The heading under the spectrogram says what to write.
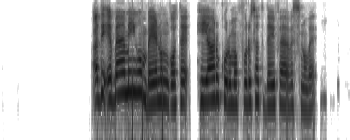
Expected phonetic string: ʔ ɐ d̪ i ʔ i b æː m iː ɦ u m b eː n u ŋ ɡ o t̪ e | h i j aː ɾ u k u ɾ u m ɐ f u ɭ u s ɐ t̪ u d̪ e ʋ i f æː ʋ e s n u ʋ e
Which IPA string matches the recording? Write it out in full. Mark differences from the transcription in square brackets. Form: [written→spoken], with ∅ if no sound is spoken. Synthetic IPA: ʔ ɐ d̪ i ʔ [i→e] b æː m iː ɦ u m b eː n u ŋ ɡ o t̪ e | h i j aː ɾ u k u ɾ u m ɐ f u [ɭ→ɾ] u s ɐ t̪ u d̪ e ʋ i f æː ʋ e s n u ʋ e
